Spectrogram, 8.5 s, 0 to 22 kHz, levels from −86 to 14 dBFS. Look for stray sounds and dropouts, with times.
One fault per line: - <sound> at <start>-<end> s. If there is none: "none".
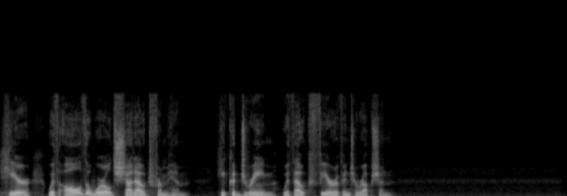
none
